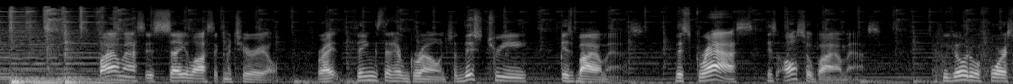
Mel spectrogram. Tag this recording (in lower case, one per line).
music
speech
